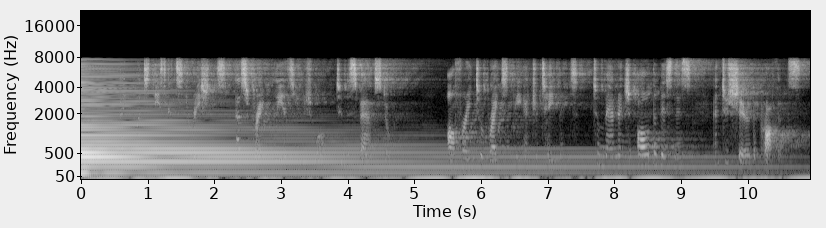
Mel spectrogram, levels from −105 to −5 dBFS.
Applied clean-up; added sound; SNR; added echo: none; Keyboard (musical); -4 dB; reverberation time 1.6 s.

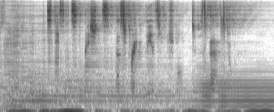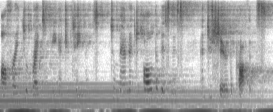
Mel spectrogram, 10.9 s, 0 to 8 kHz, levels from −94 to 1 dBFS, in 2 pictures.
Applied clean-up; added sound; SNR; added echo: neural separator model SepFormer DNS4.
